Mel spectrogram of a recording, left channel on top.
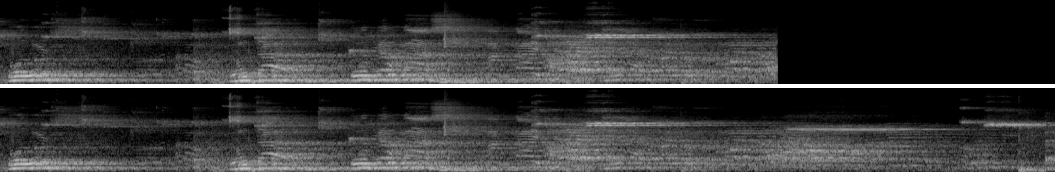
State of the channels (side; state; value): left; drops out; at 7.8 s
